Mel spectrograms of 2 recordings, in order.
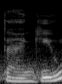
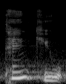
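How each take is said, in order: First: "thank you" with a weak first sound; low, unforced TH in "thank you"; unstressed th. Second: "thank you" with a forceful TH onset; higher, punched start on "thank you"; stressed th. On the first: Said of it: "It's not thank you". (th ഊന്നാതെ പറഞ്ഞ thank you) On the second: (ഊന്നിപ്പറഞ്ഞ th ഉള്ള thank you) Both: Shown as a demonstration.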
